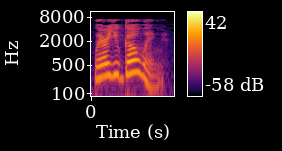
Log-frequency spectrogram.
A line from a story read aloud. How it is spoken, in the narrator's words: exclaimed his friend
